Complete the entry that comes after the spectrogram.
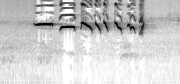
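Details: Singing female Oriental magpie-robin used as a decoy to set males singing, opening with a clear level whistle and a lower slurred whistle, followed by about six rapid, twisting chirped notes.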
